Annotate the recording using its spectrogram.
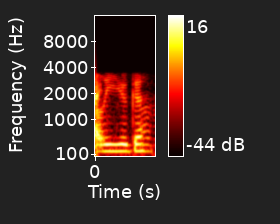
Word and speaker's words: Kali Yuga: Kali Yuga? – Mm-hmm.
